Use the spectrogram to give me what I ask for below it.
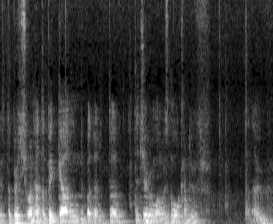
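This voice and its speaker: Against noticeable background noise and audible room echo, a man with an English accent speaks at a fairly quick pace with fairly low pitch and ordinary pitch variation, leaving long, frequent pauses. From England. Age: 60s. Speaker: model maker and book author. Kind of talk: interview. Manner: hesitant, with repetitions and fillers.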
